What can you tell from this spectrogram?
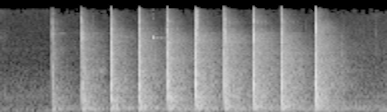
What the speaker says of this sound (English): And hammer it in place.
